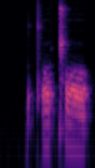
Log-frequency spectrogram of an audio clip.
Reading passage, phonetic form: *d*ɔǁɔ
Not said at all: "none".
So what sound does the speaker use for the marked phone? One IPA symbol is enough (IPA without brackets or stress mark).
tʼ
